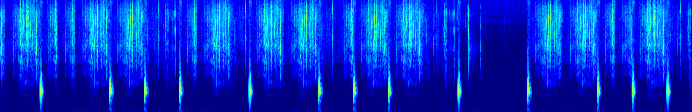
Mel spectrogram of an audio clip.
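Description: Electronic drum beats play in a steady rhythm, briefly pausing near the end.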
